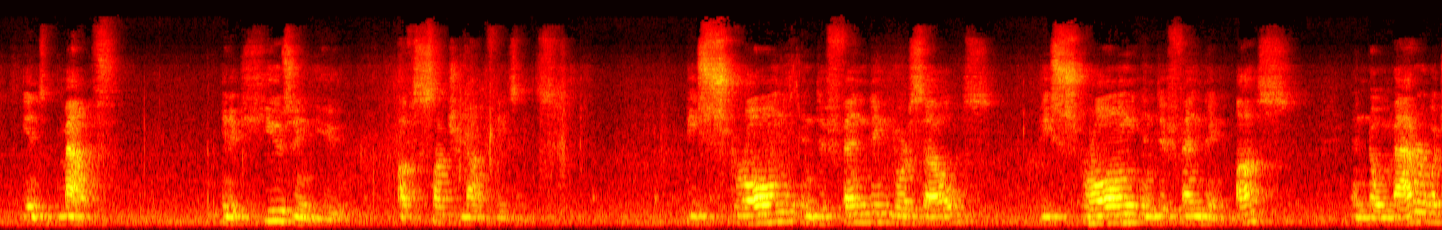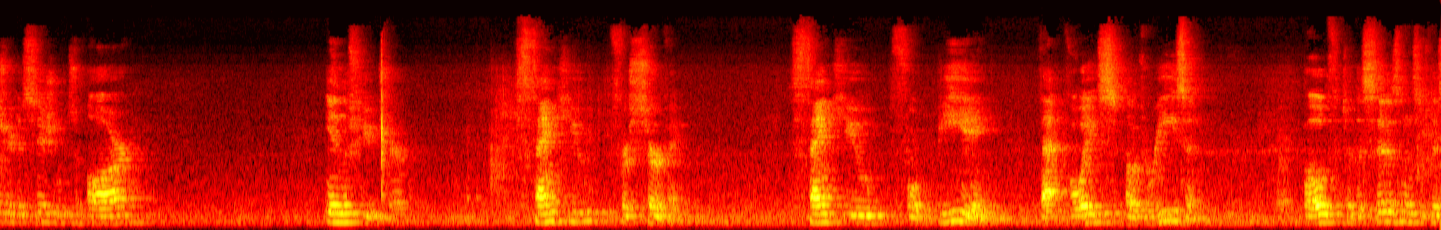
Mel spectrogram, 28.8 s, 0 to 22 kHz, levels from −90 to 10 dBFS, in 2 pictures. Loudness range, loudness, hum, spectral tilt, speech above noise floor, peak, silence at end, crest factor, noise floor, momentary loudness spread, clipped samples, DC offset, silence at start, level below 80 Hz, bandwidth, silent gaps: 7 LU; -20 LUFS; none; -4 dB/octave; 23 dB; 0 dBFS; 0 s; 22 dB; -42 dBFS; 22 LU; under 0.1%; under 0.1%; 0 s; -70 dBFS; 16 kHz; none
